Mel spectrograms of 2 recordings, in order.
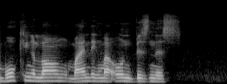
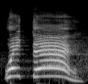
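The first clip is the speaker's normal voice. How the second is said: high, loud shout at a celebrity; mock order hollered at a star; imitated street holler; 14 semitones higher, 9 dB louder, much slower than usual. Imagined fan overseas hailing a celebrity, presumptuous shout. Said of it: "There's no one overseas who's like".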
